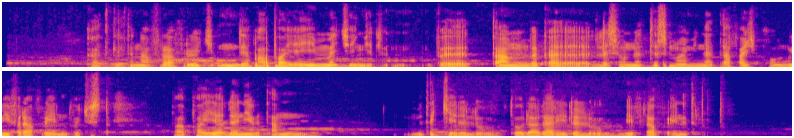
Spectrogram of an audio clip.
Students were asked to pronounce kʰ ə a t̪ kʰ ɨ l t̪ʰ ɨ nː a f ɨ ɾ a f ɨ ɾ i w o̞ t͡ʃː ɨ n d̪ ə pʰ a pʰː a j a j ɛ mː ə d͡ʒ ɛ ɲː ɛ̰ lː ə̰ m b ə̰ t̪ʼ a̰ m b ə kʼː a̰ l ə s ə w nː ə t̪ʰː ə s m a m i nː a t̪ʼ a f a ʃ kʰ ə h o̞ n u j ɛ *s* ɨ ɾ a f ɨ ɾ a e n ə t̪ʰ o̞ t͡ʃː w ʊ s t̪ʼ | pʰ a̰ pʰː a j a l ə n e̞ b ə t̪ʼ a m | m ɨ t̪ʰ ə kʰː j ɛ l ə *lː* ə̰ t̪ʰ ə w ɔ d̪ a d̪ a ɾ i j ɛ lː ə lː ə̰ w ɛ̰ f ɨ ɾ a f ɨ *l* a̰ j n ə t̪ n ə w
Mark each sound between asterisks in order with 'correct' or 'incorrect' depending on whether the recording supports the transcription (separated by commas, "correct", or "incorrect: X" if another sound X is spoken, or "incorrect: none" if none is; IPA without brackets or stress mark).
incorrect: f, correct, incorrect: ɾ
